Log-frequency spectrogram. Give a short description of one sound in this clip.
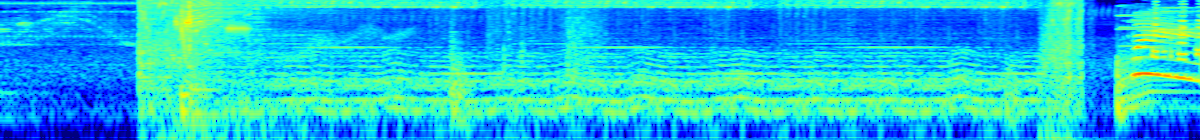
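A steady electronic hum drones from a game.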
